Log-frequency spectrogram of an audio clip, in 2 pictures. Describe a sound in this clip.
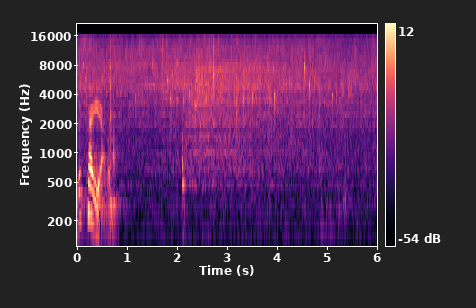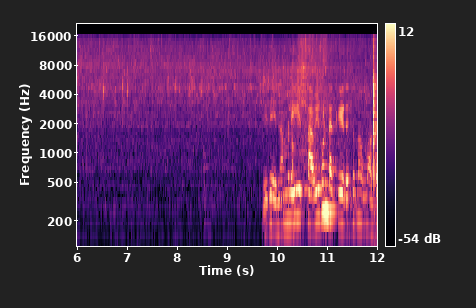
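A metal ladle scrapes against a pan.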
